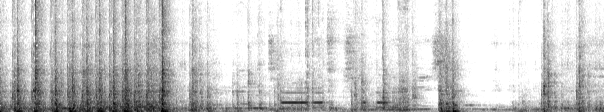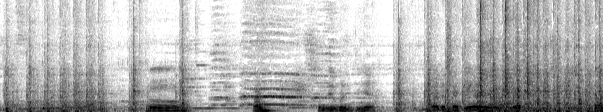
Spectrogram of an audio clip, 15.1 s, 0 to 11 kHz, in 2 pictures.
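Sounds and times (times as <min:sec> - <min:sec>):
embroidery machine stitching: 0:00.0 - 0:05.7, 0:06.5 - 0:10.0, 0:12.4 - 0:15.0.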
